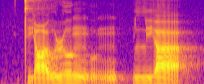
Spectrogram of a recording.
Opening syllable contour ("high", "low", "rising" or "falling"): rising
